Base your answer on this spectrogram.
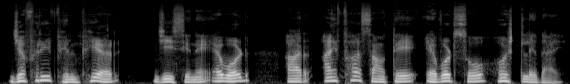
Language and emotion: Santali, neutral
